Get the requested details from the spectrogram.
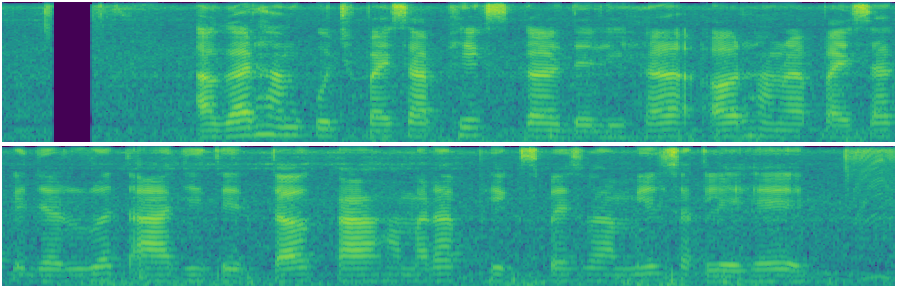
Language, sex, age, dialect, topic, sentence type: Magahi, female, 18-24, Central/Standard, banking, question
